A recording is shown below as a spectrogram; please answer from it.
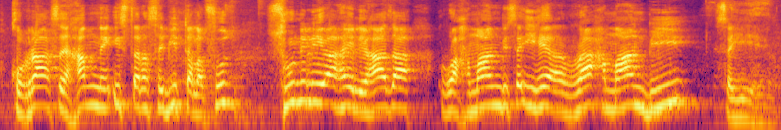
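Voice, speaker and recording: A man teaching tajweed in a lesson, explaining rules, quizzing students and slowly demonstrating recitation. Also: high-pitched.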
